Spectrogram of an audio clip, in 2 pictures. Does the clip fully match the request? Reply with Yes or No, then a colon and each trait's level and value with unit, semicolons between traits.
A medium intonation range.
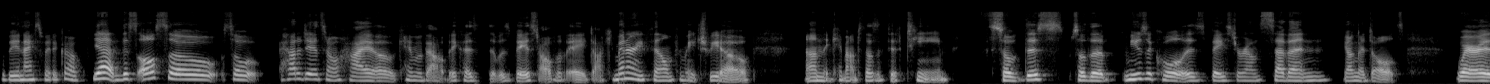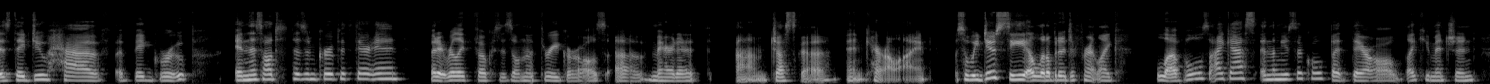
Yes: average, 4.6 semitones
